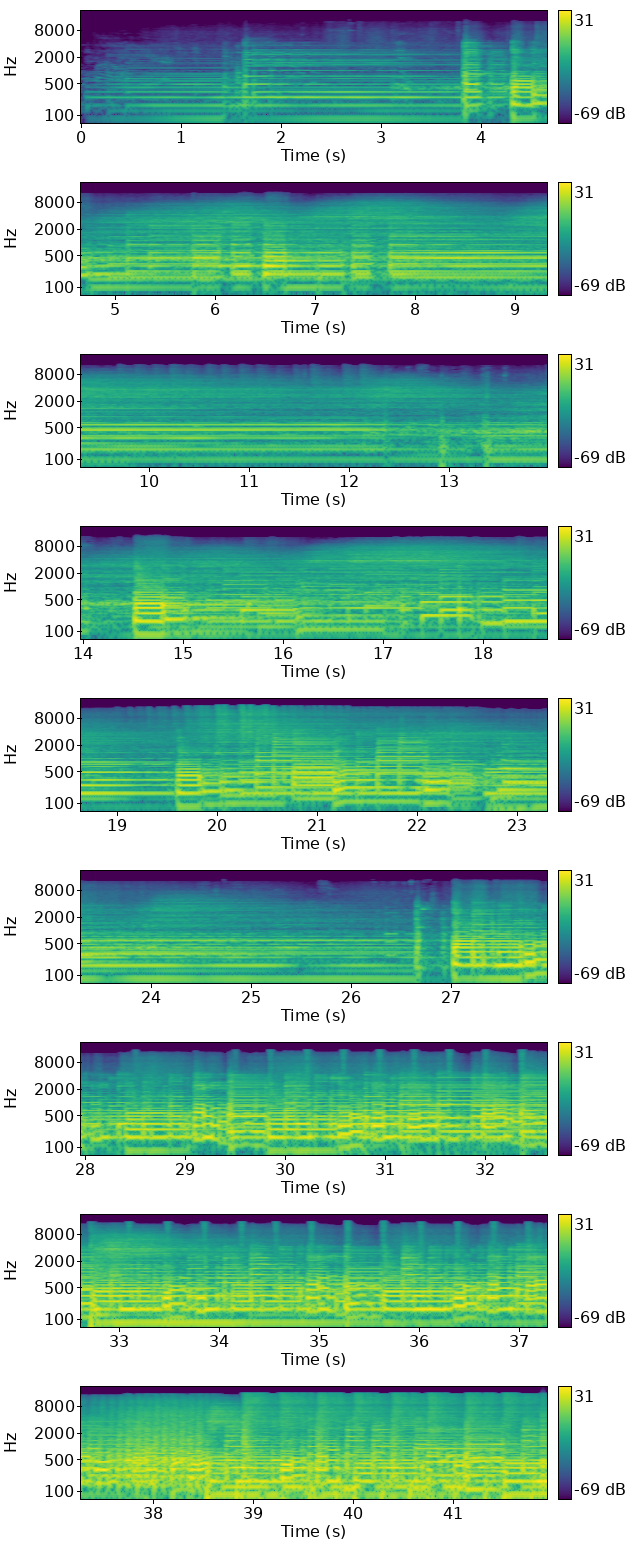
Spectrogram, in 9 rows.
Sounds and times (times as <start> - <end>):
Bass guitar: 0.0 - 41.9
Electric guitar: 0.0 - 41.9.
